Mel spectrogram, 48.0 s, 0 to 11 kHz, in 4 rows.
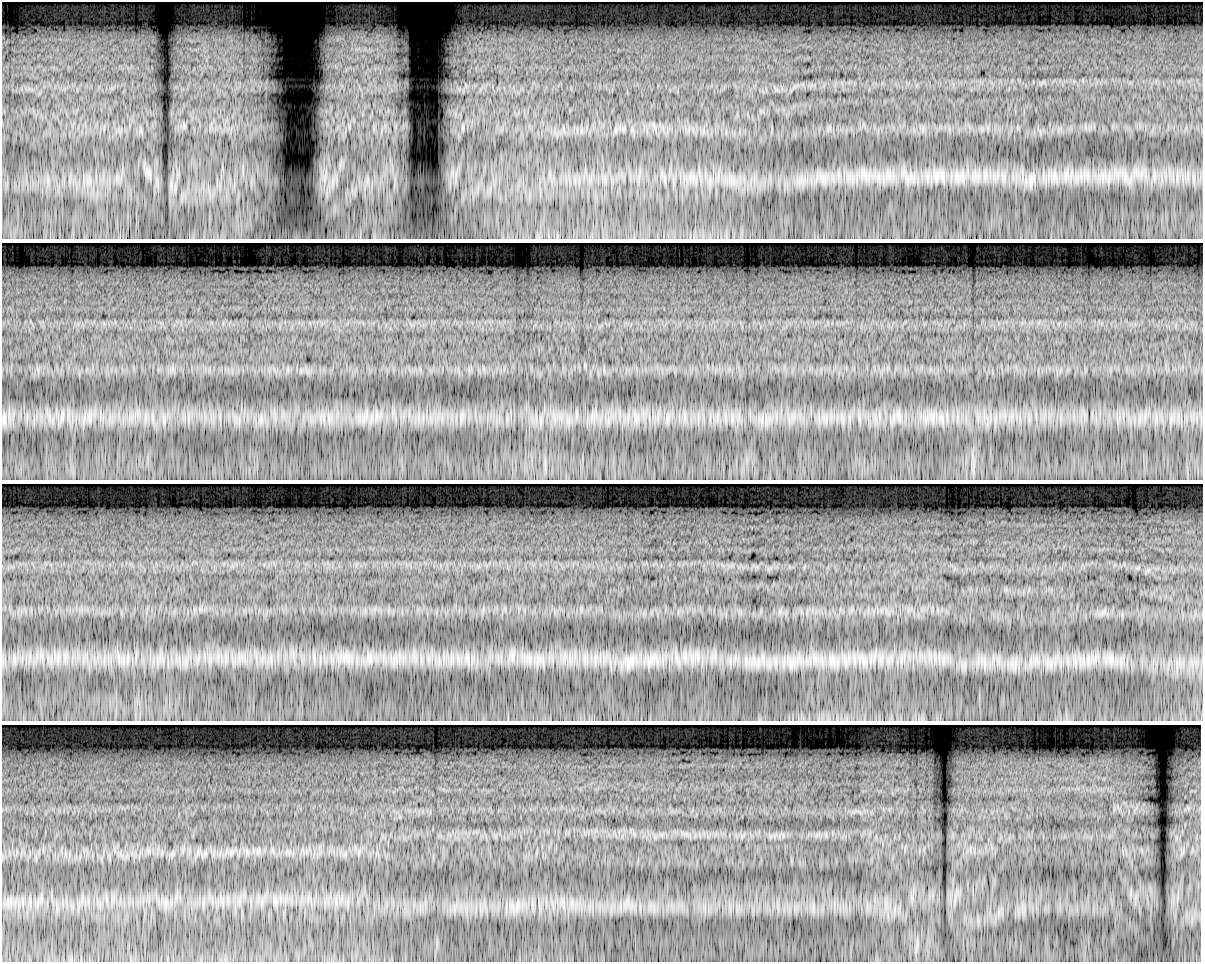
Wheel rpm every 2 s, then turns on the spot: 170, 80, 120, 190, 220, 230, 230, 230, 240, 230, 240, 230, 240, 230, 230, 230, 220, 210, 190, 200, 200, 200, 150, 140.
none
